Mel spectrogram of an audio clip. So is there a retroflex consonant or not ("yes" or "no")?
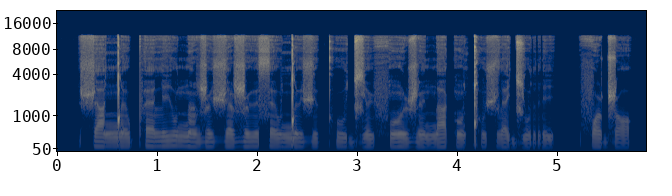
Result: yes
